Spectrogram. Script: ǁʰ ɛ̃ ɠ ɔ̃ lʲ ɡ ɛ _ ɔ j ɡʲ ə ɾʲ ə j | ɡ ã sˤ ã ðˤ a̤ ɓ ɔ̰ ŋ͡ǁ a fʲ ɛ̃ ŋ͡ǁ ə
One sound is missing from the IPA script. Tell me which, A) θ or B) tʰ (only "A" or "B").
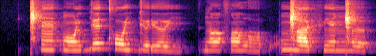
B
